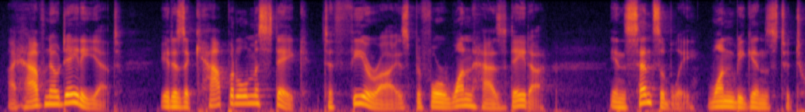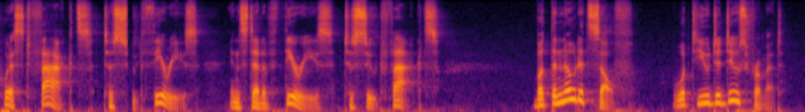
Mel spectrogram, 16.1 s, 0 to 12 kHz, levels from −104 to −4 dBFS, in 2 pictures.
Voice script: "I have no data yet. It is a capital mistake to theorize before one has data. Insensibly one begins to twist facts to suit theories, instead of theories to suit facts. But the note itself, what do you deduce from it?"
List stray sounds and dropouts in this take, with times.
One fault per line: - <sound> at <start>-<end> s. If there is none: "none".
- dropout at 9.3-9.4 s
